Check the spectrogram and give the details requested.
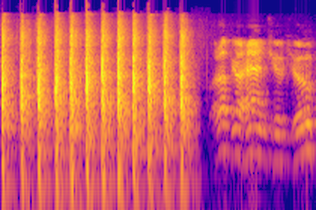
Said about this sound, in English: Knock again.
